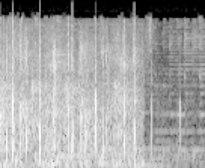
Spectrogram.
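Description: An audience gives a short burst of scattered, moderately loud clapping for a guest on an addiction-recovery show, then it cuts off abruptly after about a second.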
